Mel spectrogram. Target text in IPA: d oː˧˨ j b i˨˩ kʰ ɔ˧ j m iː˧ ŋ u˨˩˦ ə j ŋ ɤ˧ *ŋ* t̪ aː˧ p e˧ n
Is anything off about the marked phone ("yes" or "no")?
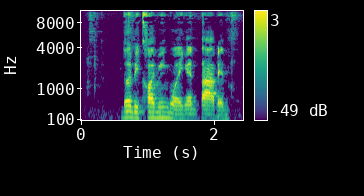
yes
